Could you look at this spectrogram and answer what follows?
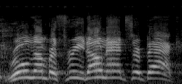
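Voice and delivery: scolding. Acted. Harvey scolds Sonny.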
